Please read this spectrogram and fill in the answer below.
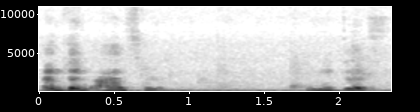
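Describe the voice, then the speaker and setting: Man acting anguished high-voiced philosophizing stage character. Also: mellow, a little hiss or hum, low-quality recording. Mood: pleading, accusing. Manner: declamatory, deliberate with dramatic pauses. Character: anguished, philosophizing male character pleading with a gentleman. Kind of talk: staged dramatic reading of a play.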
